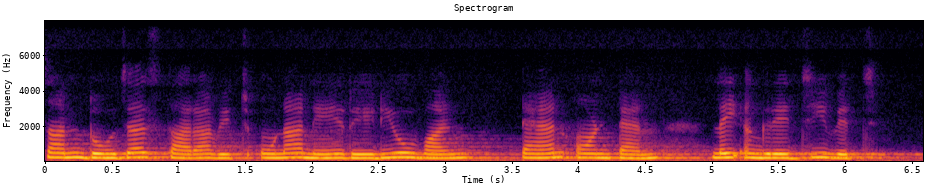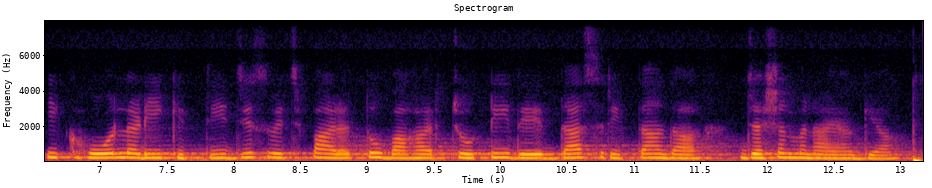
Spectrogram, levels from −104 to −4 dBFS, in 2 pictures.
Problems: none marked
